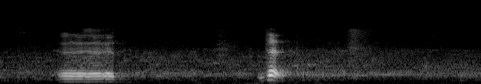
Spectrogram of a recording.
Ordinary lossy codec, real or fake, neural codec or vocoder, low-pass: Opus, 24 kbps; fake; codec, 16 kHz in and 24 kHz out, 1.1 kbps, FireRedTTS-2 codec; 5.4 kHz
